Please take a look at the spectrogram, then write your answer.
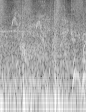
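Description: Stupefy spell impacts in the Hogwarts Legacy video game land as a couple of close, sharp crashing whacks amid swishing spell effects and ongoing combat noise.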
